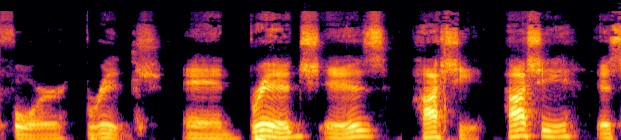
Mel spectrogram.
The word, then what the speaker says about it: hashi: And bridge is hashi. Hashi is spelled Hashi.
